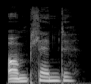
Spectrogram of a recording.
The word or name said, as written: omplante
